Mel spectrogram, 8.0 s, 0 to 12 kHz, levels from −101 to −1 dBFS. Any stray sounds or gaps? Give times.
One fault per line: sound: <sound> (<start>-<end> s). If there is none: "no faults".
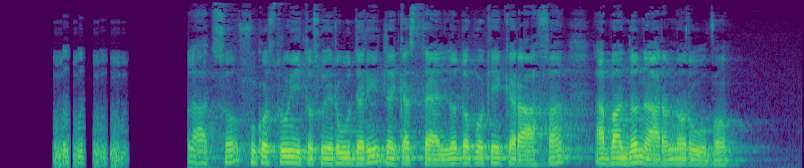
sound: laugh (0.5-1.3 s)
